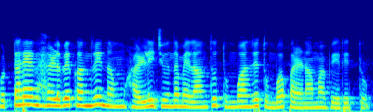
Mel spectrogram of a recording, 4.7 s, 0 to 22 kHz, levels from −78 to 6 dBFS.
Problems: none marked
